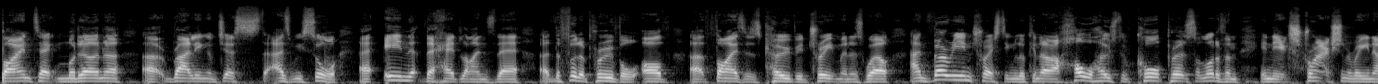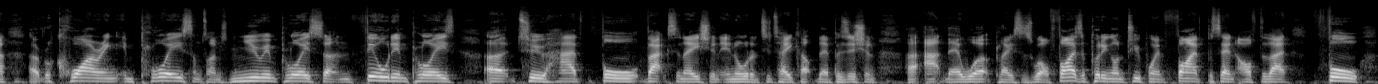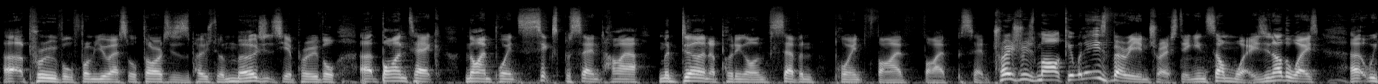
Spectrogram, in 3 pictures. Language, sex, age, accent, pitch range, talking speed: English, male, 30-49, British, 120-150 Hz, 160 wpm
